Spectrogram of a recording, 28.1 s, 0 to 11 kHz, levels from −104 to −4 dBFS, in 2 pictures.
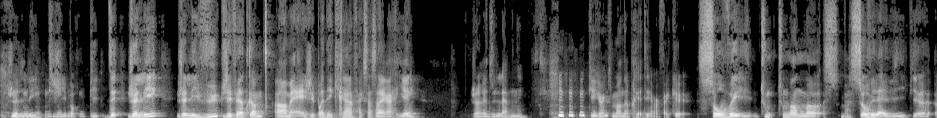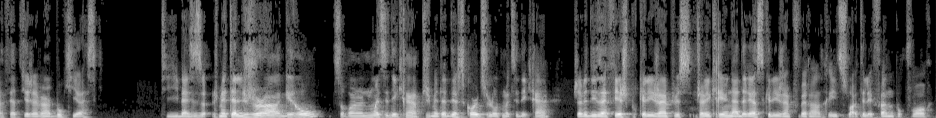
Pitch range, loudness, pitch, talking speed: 110-145 Hz, -21 LUFS, 125 Hz, 215 wpm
